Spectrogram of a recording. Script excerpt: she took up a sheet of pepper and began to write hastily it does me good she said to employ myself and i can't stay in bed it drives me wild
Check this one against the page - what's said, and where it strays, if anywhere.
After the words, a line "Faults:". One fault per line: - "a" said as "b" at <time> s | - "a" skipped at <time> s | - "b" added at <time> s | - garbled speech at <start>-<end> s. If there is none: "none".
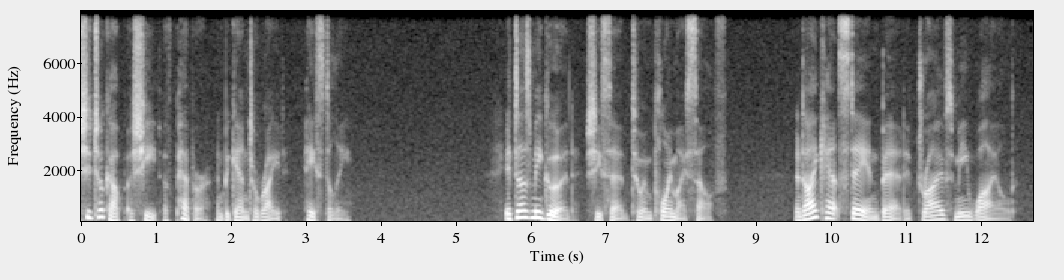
she took up a sheet of pepper and began to write hastily it does me good she said to employ myself and i can't stay in bed it drives me wild
Faults:
none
